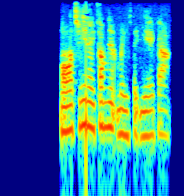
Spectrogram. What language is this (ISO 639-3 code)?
yue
